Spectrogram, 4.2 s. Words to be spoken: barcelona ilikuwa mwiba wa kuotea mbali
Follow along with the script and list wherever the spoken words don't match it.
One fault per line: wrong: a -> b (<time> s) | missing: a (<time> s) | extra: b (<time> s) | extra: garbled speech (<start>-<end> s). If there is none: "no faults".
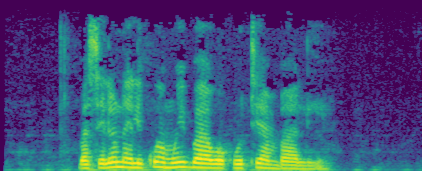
no faults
